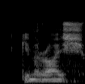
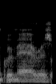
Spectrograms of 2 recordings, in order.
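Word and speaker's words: Guimarães: person triple captained um Gimarish which I think is the correct pronunciation gimarish. Wow. Um because everyone's just been saying gimas or whatever haven't they and I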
